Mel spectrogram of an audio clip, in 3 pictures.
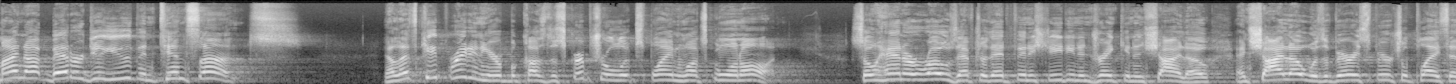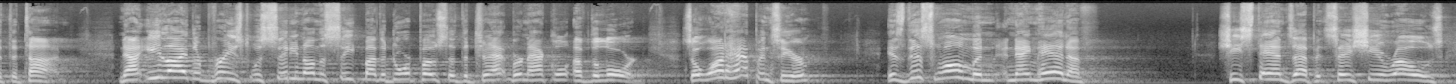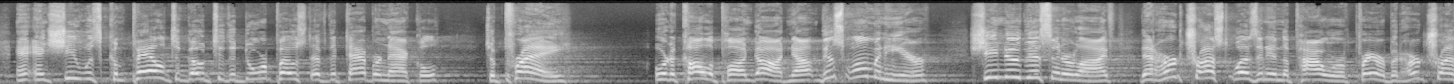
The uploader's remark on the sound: Ecorded live during our Wednesday night service.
